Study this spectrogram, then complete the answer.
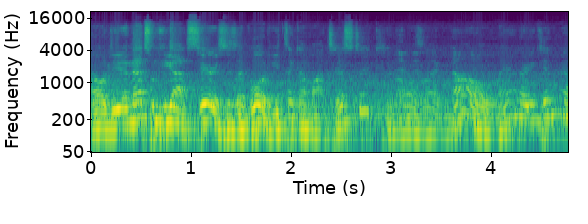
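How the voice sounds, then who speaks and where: A man with an American accent talks at a very fast pace, his pitch swinging very widely. Audible room echo and noticeable background noise surround him. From Minnesota, small town. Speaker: comedian. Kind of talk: stand-up. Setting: stage with audience.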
